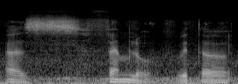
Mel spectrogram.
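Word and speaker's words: Venlo: m l o but it is uh uh pronounced as femo with the f um so this is uh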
